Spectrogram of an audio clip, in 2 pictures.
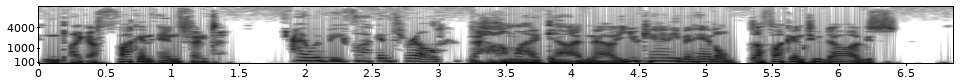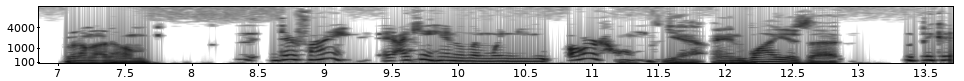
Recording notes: Today the nerds go live on podbean! Take a few calls live on the air. The quality was a little off, as podbean live is still an in progress, yet cool concept.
